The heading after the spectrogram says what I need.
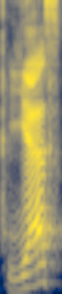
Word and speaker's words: yes: करना, YES और YET, इसका उच्चारण बताओ मैं क्या लूंगा, आपका यस, और इसका उच्चारण मैं क्या लूंगा, येट। इस तरीके से बोला जाएगा यस, और इस तरीके से बोला जाएगा इसे आपका येट।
